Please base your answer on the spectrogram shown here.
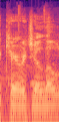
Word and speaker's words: Carajillo: Got a heel, or you can pronounce it the Carajillo like he does. Carajillo.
